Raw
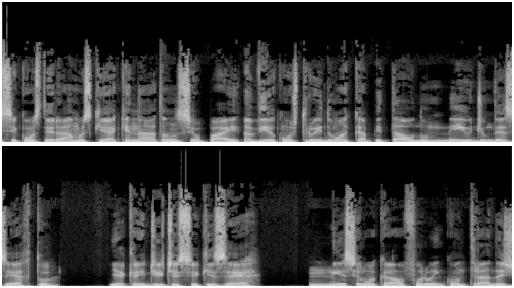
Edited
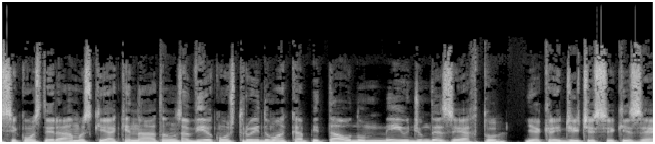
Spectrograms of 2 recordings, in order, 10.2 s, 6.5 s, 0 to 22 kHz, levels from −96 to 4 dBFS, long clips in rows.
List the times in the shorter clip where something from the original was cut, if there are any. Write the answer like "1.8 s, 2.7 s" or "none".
1.8 s, 5.1 s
